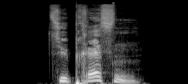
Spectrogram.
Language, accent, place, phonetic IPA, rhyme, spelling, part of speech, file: German, Germany, Berlin, [t͡syˈpʁɛsn̩], -ɛsn̩, Zypressen, noun, De-Zypressen.ogg
- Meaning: plural of Zypresse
